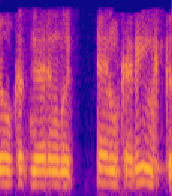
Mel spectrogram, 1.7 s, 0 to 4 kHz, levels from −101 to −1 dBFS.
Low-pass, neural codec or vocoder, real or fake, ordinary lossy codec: 3.6 kHz; codec, 16 kHz, 4 kbps, FreqCodec, smaller model; fake; MP3, 32 kbps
